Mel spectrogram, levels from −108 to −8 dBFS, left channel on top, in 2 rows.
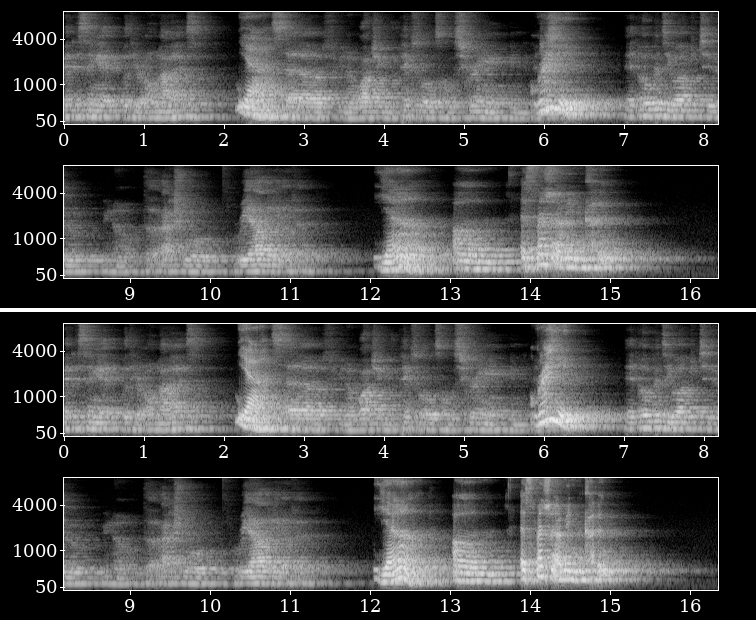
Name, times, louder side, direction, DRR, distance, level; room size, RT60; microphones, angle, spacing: voice 1, 0.0-1.6 2.5-6.1 7.0-9.9 10.3-11.2, equal, 5° right, -15 dB, 1.4 m, -34 dB
voice 2, 2.1-2.6 5.8-6.4 12.0-12.7 13.0-13.5 13.9-15.0, right 3 dB, 75° right, 5 dB, 0.3 m, -23 dB
3.0 x 2.6 x 2.3 m, 1.4 s
head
